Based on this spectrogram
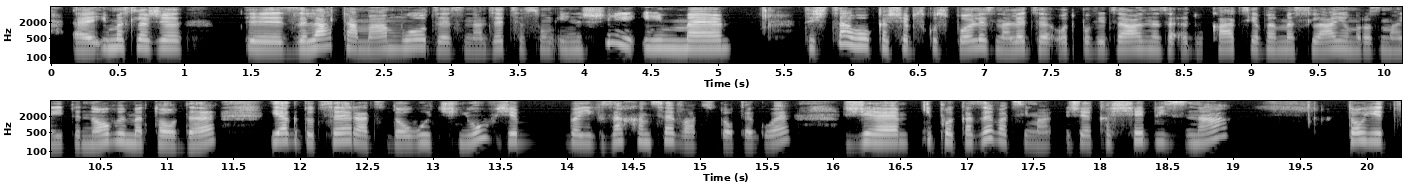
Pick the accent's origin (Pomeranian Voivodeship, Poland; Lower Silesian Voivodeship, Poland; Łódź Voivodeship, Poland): Pomeranian Voivodeship, Poland; cesimy się z tego, że my jesteśmy kaszubami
